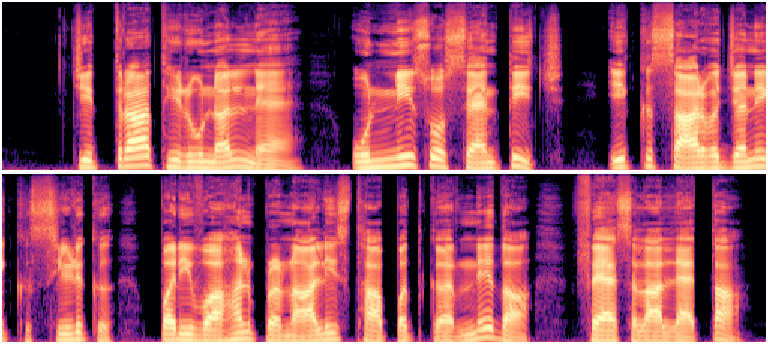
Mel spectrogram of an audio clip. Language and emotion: Dogri, neutral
